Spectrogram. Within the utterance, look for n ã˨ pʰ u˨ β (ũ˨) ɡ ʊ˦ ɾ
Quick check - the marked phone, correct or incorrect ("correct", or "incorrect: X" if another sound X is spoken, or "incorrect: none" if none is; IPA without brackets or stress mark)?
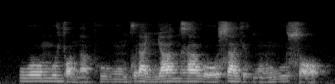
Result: correct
